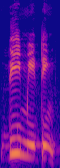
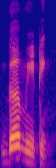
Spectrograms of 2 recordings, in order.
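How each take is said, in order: First: 'The' is said with a long 'ee' vowel. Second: 'The' is said with a short 'uh' vowel. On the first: The speaker calls it wrong. "தி meeting அப்படின்னு சொல்லக்கூடாது" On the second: The speaker calls it right. "த meeting அப்படின்னு சொல்கிறோம்"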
